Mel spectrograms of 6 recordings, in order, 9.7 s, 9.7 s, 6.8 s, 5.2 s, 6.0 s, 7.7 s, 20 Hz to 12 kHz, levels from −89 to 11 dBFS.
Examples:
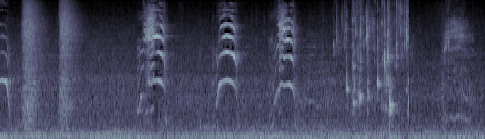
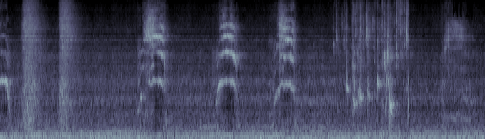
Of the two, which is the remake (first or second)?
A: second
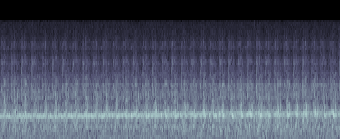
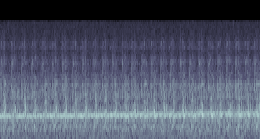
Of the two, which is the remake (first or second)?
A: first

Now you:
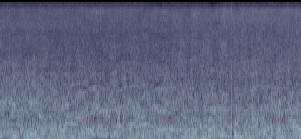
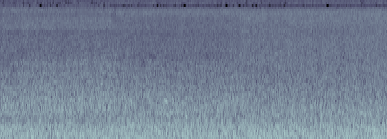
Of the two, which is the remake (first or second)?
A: first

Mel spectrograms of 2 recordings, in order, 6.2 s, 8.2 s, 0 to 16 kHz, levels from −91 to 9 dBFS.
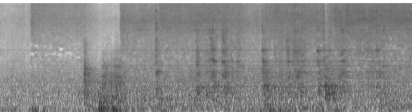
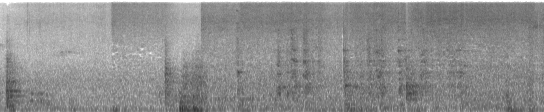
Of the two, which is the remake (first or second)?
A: first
